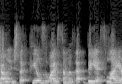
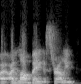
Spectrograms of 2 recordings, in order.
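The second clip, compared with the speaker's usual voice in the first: plain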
